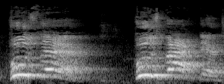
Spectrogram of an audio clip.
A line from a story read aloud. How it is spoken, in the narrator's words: Just yelling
